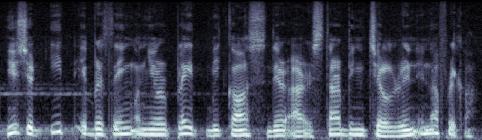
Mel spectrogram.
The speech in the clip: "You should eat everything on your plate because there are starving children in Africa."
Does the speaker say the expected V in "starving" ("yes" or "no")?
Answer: no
